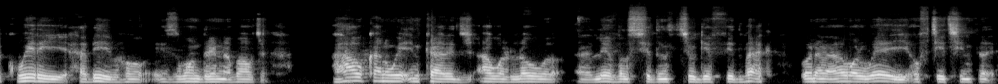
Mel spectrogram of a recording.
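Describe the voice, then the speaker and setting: A man's voice: mid-range voice, dark tone, no echo. Dry-sounding male webinar moderator. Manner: hesitant, many "uh" fillers, polite. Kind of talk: moderating a Q&A, reading out audience questions.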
